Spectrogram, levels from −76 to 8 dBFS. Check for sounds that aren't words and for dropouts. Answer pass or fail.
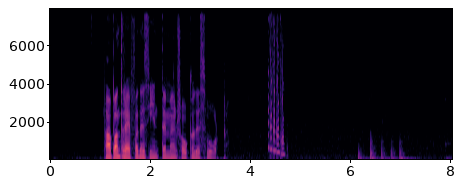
fail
